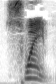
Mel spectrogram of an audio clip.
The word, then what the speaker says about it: Sveum: Might be snuggling up a little bit, but how do you pronounce the last name? Is it Sveum? – Sveum.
